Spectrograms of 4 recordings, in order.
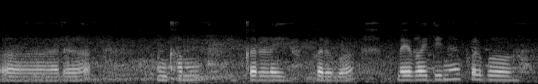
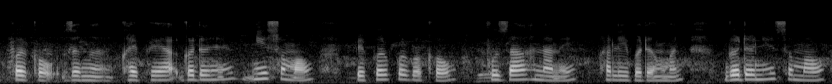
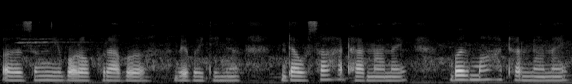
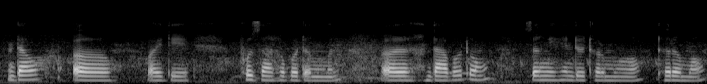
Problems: low volume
